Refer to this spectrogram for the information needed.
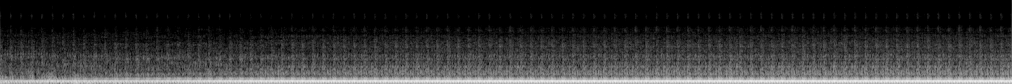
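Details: Alfa Romeo 156 1.8 at steady idle: a regular knock about four per second over a low hum, coming from inside the engine, cause not yet found.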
